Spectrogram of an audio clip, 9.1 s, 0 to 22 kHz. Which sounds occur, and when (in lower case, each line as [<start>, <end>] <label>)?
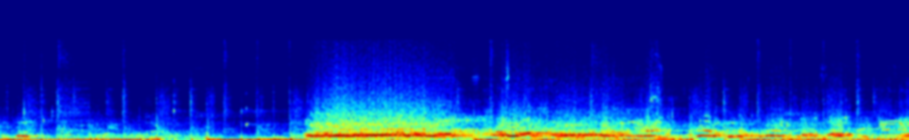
[0.00, 9.05] music
[0.13, 0.34] human voice
[1.39, 1.61] human voice
[1.68, 1.73] squeal
[2.35, 2.48] squeal
[2.99, 6.32] cheering
[6.44, 9.05] speech noise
